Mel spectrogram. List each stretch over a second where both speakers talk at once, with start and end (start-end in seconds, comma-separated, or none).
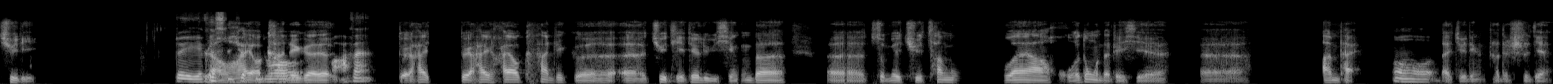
2.0-3.4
